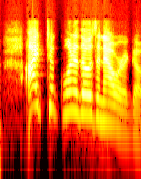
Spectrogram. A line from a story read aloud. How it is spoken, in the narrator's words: said loudly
